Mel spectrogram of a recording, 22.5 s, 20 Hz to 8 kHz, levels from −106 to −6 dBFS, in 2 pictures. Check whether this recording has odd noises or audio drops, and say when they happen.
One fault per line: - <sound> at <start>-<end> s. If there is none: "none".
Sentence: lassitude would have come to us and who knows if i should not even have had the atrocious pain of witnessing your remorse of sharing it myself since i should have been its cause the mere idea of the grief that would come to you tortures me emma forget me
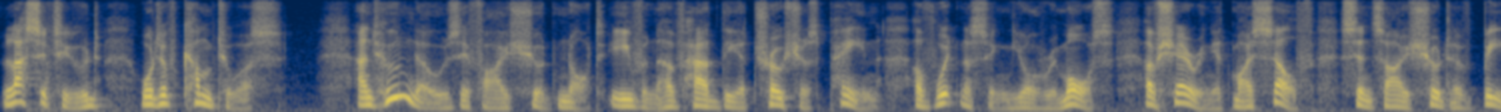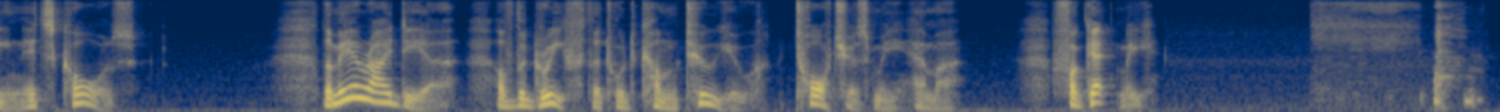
- sniff at 21.1-22.4 s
